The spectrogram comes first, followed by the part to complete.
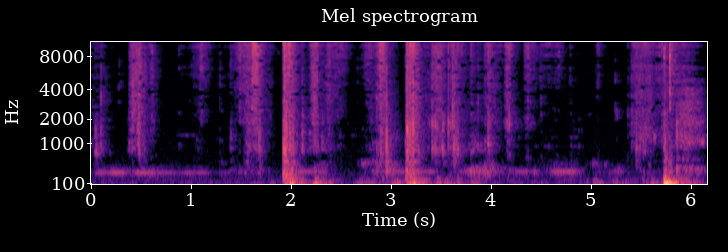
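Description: A deck of tarot cards being shuffled by hand: a handful of short papery slaps and swishes at uneven intervals, with a faint steady hum underneath.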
